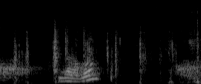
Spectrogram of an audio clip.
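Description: Speech: short spoken Romanian words, with a few faint clicks in the pause between them.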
